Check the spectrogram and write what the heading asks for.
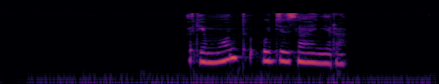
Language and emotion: Russian, neutral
